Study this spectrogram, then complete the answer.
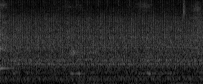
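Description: A truck engine idles in American Truck Simulator, with a steady, low-to-mid rumble and faint knocking that holds evenly throughout, quiet and without talk.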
